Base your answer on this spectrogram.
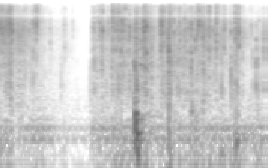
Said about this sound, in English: I'm going to go ahead and open this tightly sealed pack. I'll let you guess what that means. I, it is glued to the back card, so.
